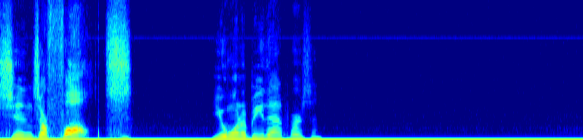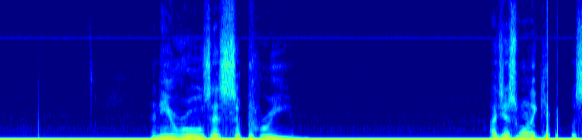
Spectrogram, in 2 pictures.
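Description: An elderly man speaks with animation through a microphone, with long pauses.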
